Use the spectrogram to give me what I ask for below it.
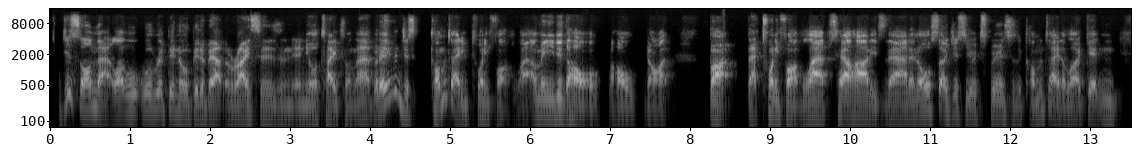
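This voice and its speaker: Very fast, lively speech from a man with an Australian accent at a medium pitch, over a quiet background. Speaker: podcast host. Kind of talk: casual chat.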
